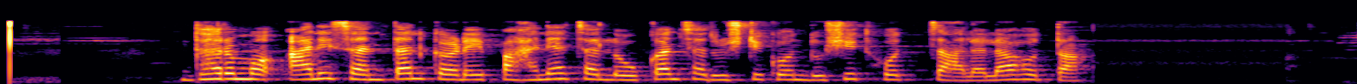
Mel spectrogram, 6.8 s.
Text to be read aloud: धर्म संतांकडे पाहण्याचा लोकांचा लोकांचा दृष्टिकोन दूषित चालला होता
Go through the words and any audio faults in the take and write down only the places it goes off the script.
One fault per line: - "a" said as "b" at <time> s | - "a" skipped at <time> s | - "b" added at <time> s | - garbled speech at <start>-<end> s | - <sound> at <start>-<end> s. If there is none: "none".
- "आणि" added at 1.3 s
- "लोकांचा" skipped at 3.5 s
- "होत" added at 4.4 s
